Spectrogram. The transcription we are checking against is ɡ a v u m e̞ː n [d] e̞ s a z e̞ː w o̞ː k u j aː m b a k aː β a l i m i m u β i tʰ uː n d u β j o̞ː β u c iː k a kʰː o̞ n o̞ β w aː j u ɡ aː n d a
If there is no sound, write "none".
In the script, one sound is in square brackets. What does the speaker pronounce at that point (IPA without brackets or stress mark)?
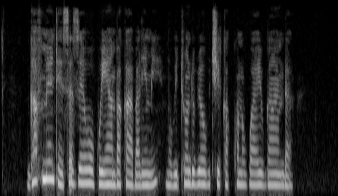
t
